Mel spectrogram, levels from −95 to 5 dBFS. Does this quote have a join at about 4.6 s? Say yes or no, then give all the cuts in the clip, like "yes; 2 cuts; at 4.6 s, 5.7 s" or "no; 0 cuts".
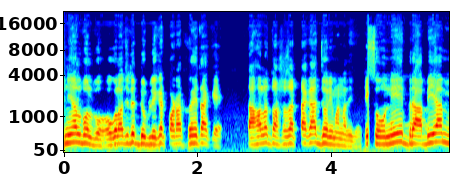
yes; 1 cut; at 4.6 s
